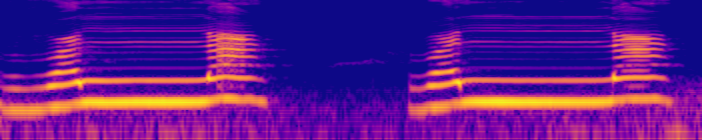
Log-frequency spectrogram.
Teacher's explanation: वाव को हम लाम के साथ मिलाएंगे और लाम पे फिर ज़बर पढ़ेंगे। वाव को थोड़ा रुक के लाम के साथ मिलाएंगे क्योंकि लाम मुशद्दद है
